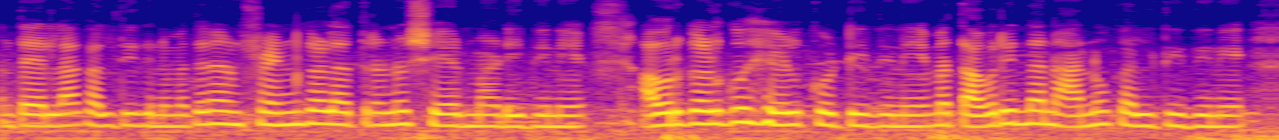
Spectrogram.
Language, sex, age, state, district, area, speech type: Kannada, female, 18-30, Karnataka, Mysore, urban, spontaneous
